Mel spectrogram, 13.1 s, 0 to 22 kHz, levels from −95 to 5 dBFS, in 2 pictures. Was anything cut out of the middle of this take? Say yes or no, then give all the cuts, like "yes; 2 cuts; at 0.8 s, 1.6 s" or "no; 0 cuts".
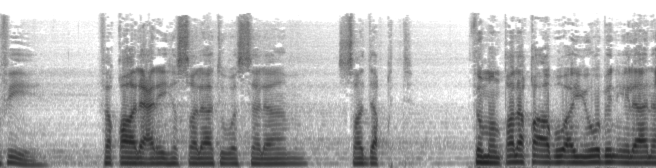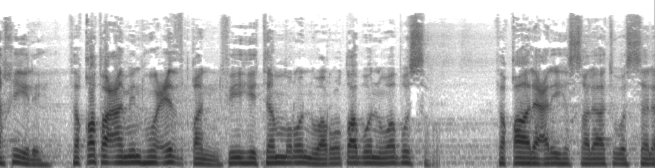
yes; 1 cut; at 7.2 s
